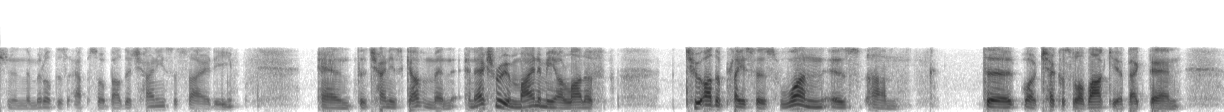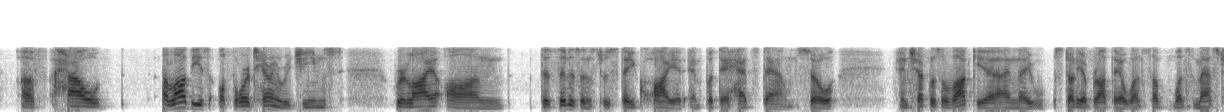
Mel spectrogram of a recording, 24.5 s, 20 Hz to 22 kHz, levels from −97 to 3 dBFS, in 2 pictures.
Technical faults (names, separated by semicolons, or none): Bluetooth CVSD headset codec; microphone volume stepped up; Bluetooth headset packet repeated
